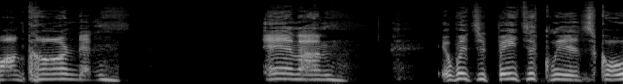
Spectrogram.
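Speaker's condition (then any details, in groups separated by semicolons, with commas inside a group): Cerebral palsy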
